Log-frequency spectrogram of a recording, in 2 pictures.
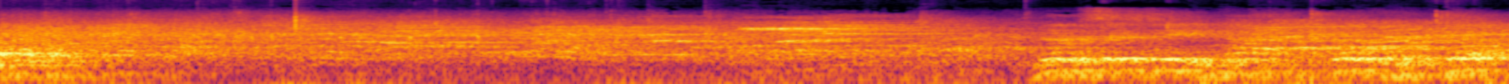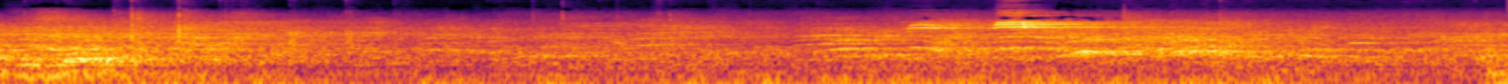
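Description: Players call out and shout to each other in an echoing gym.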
